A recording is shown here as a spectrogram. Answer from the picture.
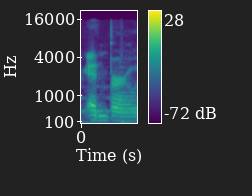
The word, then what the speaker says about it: Edinburgh: So it is spelled Berg like Pittsburgh, Edinburgh is, but they pronounce it Edinburgh, right?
